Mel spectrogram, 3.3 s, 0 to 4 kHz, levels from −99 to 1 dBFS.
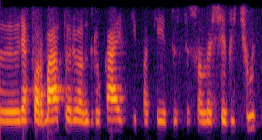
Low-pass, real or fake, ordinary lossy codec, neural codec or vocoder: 3.6 kHz; real; AAC, 32 kbps; none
